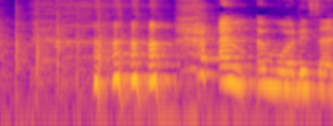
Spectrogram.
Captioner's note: tapping; laughs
